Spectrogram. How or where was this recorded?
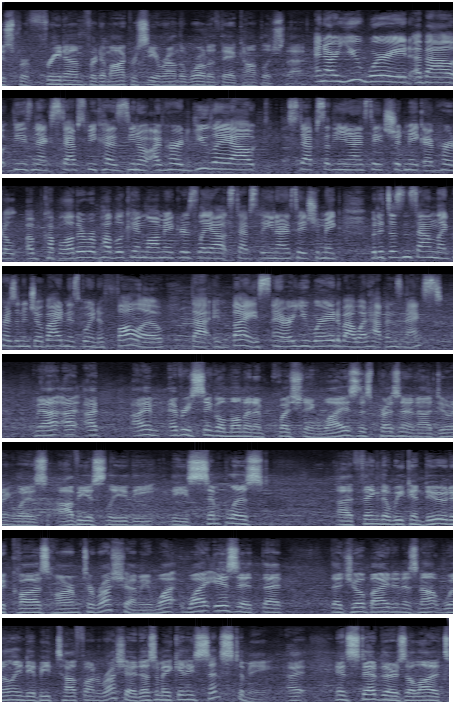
busy venue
